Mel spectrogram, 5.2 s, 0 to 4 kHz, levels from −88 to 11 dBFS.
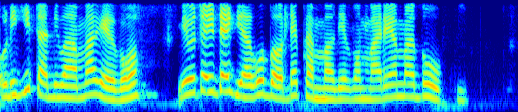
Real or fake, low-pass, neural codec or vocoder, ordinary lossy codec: fake; 3.6 kHz; codec, 16 kHz, 1 kbps, X-Codec, HuBERT features, trained on general audio; none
